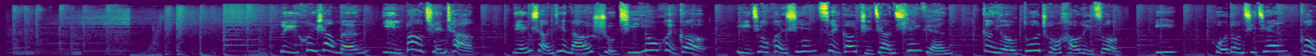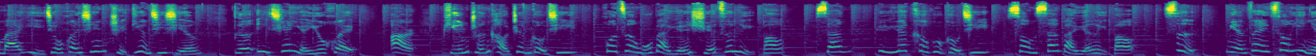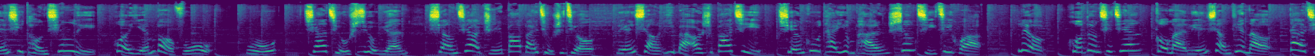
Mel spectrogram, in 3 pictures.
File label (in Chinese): 女 广告 激情时尚, 国语女声配音; 联想电脑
